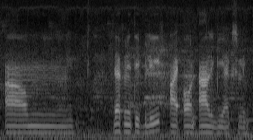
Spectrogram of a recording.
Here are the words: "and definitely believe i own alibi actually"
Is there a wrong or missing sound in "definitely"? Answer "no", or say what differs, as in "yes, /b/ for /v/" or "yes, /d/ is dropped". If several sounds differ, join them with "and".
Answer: yes, /l/ is dropped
